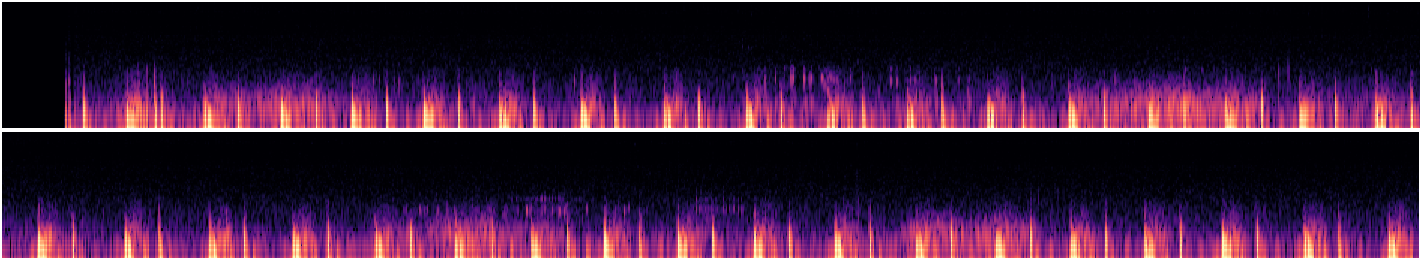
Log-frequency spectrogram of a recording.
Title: resting heartbeat with stomach noises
